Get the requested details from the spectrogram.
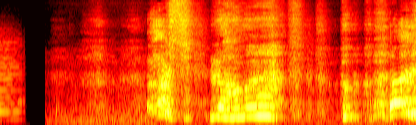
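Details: Exaggerated, likely comic imitation of different types of sneezes: quick inward gasp, then loud explosive voiced, drawn-out sneeze bursts.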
